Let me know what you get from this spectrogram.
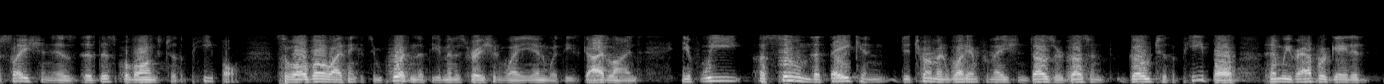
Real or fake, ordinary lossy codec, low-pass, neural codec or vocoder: fake; AAC, 16 kbps; 7.2 kHz; vocoder, 44.1 kHz, 128 mel bands every 512 samples, BigVGAN v2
